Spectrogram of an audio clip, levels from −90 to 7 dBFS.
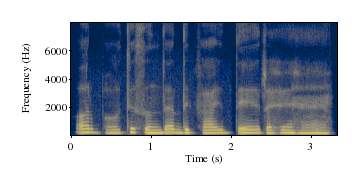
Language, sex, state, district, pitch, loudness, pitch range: Hindi, female, Jharkhand, Palamu, 210 Hz, -14 LUFS, 200-215 Hz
